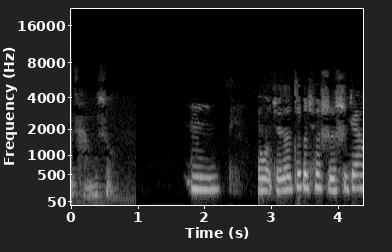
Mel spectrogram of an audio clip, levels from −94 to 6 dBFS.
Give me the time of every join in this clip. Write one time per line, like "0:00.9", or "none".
0:02.8

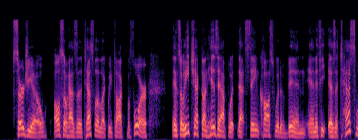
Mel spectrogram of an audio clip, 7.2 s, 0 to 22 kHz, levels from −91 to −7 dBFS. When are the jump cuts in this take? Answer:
none

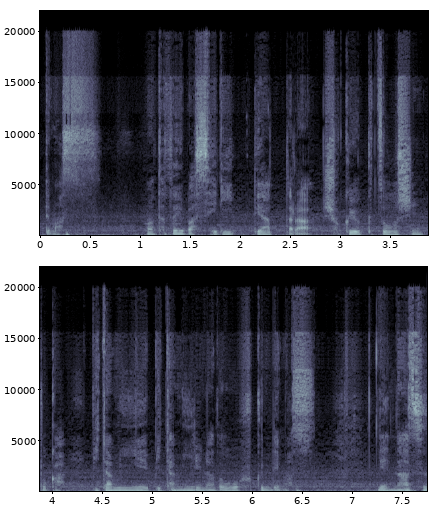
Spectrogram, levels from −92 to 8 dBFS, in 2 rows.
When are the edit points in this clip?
0:05.4

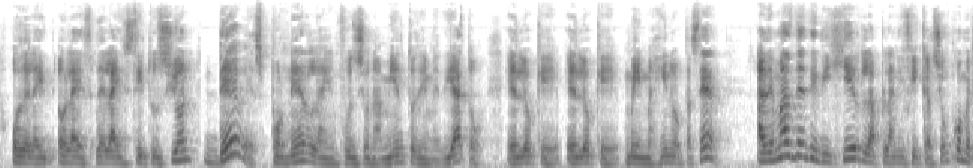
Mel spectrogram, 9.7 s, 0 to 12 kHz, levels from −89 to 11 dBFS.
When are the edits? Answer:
0:01.0
0:02.0
0:05.6
0:06.9
0:07.3

